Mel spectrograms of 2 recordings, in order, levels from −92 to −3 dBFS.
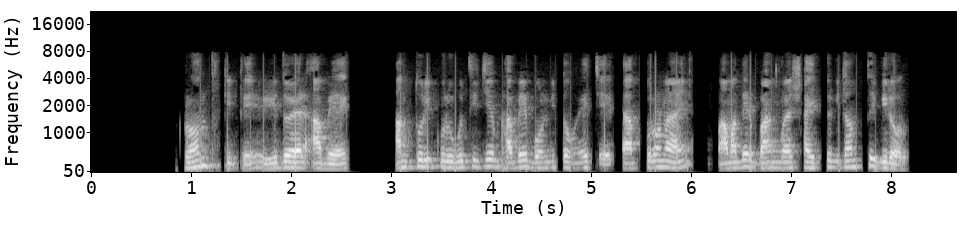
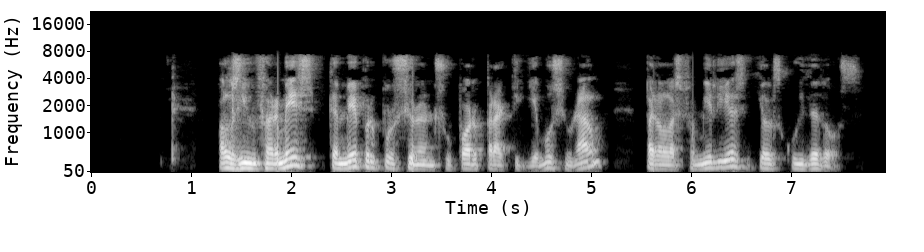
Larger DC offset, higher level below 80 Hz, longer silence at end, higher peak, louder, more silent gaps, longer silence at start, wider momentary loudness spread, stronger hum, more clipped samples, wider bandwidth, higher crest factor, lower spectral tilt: neither; about the same, -48 dBFS vs -52 dBFS; first, 0.5 s vs 0.3 s; about the same, -2 dBFS vs 0 dBFS; about the same, -18 LUFS vs -17 LUFS; first, 2.72-3.03 s, 7.31-7.35 s vs none; first, 0.95 s vs 0.8 s; second, 7 LU vs 13 LU; neither; neither; about the same, 8 kHz vs 7.6 kHz; about the same, 18 dB vs 18 dB; first, -6.5 dB/octave vs -5 dB/octave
